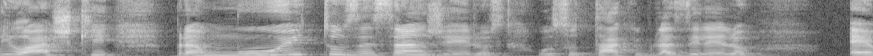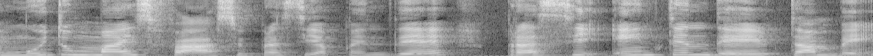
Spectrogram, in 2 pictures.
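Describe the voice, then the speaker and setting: A woman at a fairly high pitch, fairly slow pace and ordinary pitch variation. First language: not Portuguese; learned Brazilian Portuguese (speaking Portuguese). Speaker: polyglot YouTuber. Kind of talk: casual vlog monologue. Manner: halting, with fillers.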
